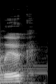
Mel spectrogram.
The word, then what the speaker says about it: Luc: said it's spelled l-u-c it's spelled l-u-c it's like like jean-luc picard right yeah it's about it's about like that yeah a lot of people say luck japanese it's it's are you kkku i got it right um but in english they spell it l you see and so i say luke a lot of people say luck though but you know it's and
